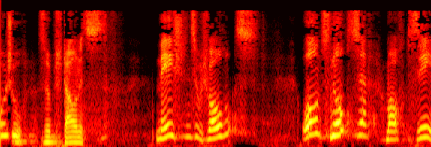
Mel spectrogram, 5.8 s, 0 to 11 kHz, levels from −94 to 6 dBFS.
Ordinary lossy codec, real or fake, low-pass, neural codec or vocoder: MP3, 32 kbps; fake; 9.9 kHz; codec, 16 kHz in and 24 kHz out, 0.4 kbps, LongCat-Audio-Codec, four codebook decoder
